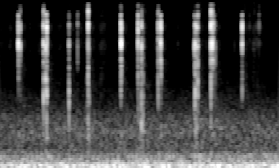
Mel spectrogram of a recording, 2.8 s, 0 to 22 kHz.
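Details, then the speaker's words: Echo PB230LN blower that wouldn't rev, with a purge bulb that wasn't returning: the old fuel pump diaphragm, flexed by hand with the engine off, gives dry, crunchy crackling clicks, a hardened fuel pump diaphragm. "You can hear it. Crunchy crunchy for the fuel pump."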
